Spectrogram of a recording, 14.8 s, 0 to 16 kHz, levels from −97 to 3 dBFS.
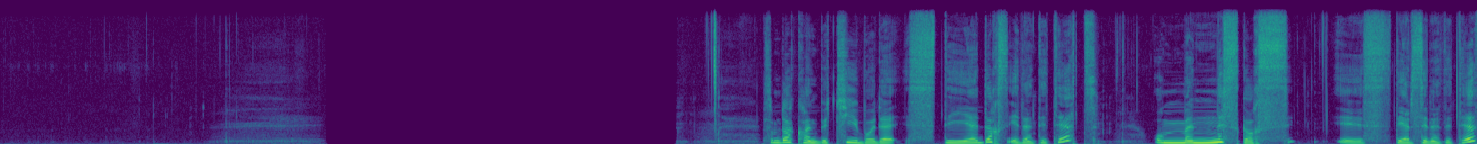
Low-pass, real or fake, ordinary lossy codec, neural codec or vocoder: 14.4 kHz; real; none; none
